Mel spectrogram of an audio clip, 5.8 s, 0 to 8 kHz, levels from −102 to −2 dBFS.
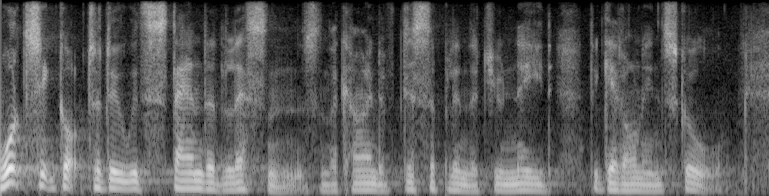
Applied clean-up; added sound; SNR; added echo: none; none; none; none.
